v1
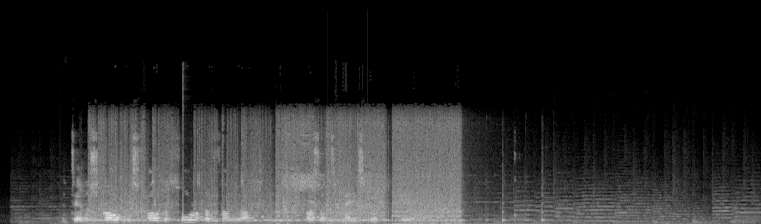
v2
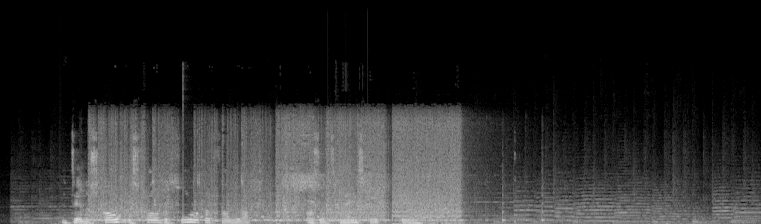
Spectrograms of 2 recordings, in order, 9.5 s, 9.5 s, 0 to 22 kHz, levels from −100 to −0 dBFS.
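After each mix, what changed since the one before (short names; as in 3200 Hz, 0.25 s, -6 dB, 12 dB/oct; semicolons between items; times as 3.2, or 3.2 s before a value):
speech: remove resonant high-pass 660 Hz, resonance Q 3.5; first sound +5.5 dB; second sound: send +7.5 dB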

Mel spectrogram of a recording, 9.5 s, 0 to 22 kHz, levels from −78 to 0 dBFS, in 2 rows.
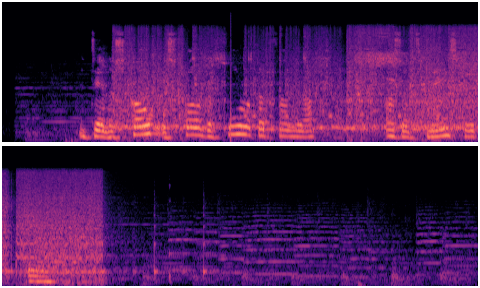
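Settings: second sound: add HPF 65 Hz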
